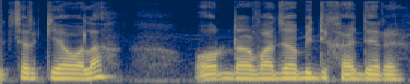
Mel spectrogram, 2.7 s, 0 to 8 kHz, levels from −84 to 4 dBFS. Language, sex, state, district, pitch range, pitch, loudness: Hindi, male, Arunachal Pradesh, Papum Pare, 120-140 Hz, 130 Hz, -15 LUFS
